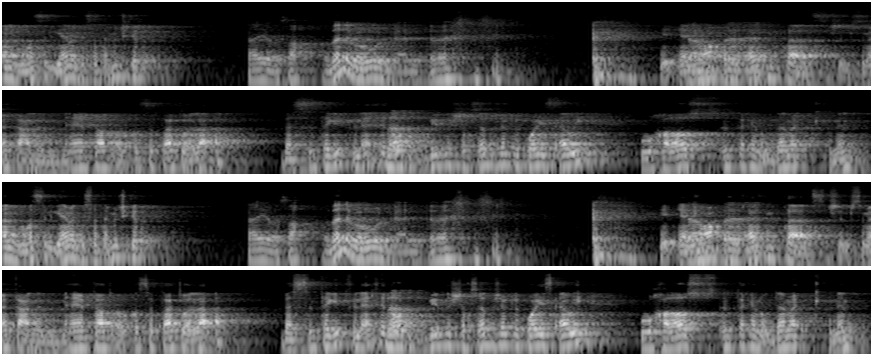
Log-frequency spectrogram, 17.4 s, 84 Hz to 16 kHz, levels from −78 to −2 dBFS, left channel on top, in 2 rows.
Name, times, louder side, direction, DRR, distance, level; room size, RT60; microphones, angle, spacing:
voice 1, 0.0-1.5 6.6-10.9 11.5-12.7 13.0-14.7 15.1-17.2, right 3 dB, 65° right, 7 dB, 0.7 m, -27 dB
voice 2, 2.5-5.0 5.9-6.4 6.8-7.6 12.5-13.0, right 2 dB, 15° right, 3 dB, 0.5 m, -30 dB
11.0 x 7.3 x 4.1 m, 1.4 s
head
